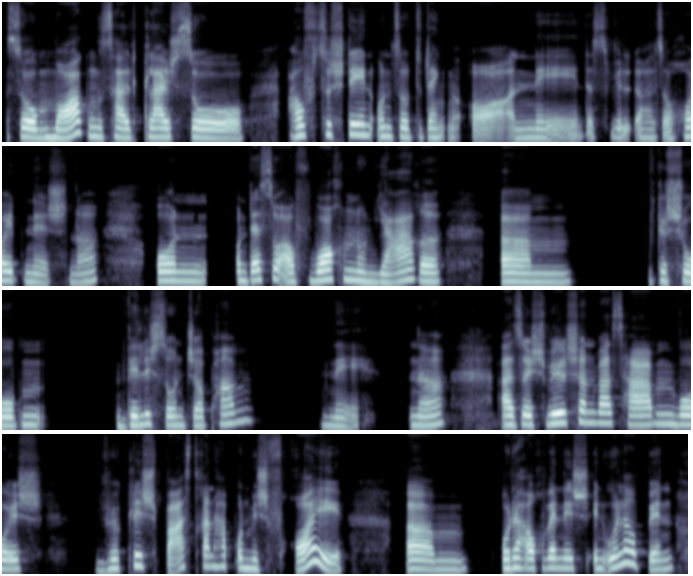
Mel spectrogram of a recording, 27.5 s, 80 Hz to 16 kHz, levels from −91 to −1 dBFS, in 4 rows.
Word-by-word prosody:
So 190 -2 +5
morgens 185 +4 +4
halt 180 -1 +1
gleich 185 0 +2
so 175 -3 +3 0.4
aufzustehen 230 +2 0
und 200 -1 -4
so 190 0 -1
zu 180 0 -17
denken: 185 +1 -6
„Oh - - -1
ne, 175 -9 -7
das - - -13
will - - -8
also 175 -1 -8
heut 200 -1 0
nicht”, 170 -4 -9
ne? 175 +4 -8 0.6
Und 190 -2 +1 0.3
und 195 -1 -3
das 205 +1 +4
so 225 - +3
auf 180 +2 +1
Wochen 210 +2 +4
und 180 -2 -3
Jahre, 185 +2 +1 0.6
ähm, 175 -1 0 0.8
geschoben. 185 0 -2 0.7
Will 185 +3 0
ich 210 - -3
so 185 - -2
'n 185 -1 -6
Job 180 0 -5
haben? 230 +7 -4 0.7
Ne, 175 -3 -8 0.5
ne? 185 +4 -3 0.5
Also 195 0 +2
ich 195 +1 -1
will 220 +2 +8
schon 240 -1 -1
was 230 -1 0
haben, 200 +2 +1
wo 200 -1 +3
ich 195 - -4 0.5
wirklich 200 +9 -3
Spaß - - -1
dran 235 -1 -3
hab 240 - -7
und 200 - 0
mich 195 -3 -4
freu. 195 - +3 0.7
Ähm, 180 -1 +2 0.3
oder 205 +1 +3
auch 200 0 +2
wenn 215 0 +1
ich 205 0 -2
in 200 0 -3
Urlaub 285 +6 +1
bin 185 +3 -3
190 Hz, 130 wpm, -22 LUFS, 180-205 Hz, 0.8 s, will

